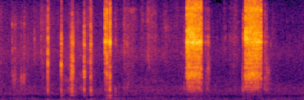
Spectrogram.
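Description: Ratchet wrench on a spark plug socket extension: a few light metal clicks, then two short bursts of ratchet clicking as the handle is swung back, running a new spark plug into the cylinder head.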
